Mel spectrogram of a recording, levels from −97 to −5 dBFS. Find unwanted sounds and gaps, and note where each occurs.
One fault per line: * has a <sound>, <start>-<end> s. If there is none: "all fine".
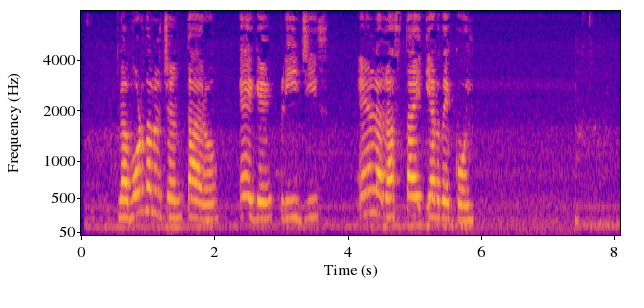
all fine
